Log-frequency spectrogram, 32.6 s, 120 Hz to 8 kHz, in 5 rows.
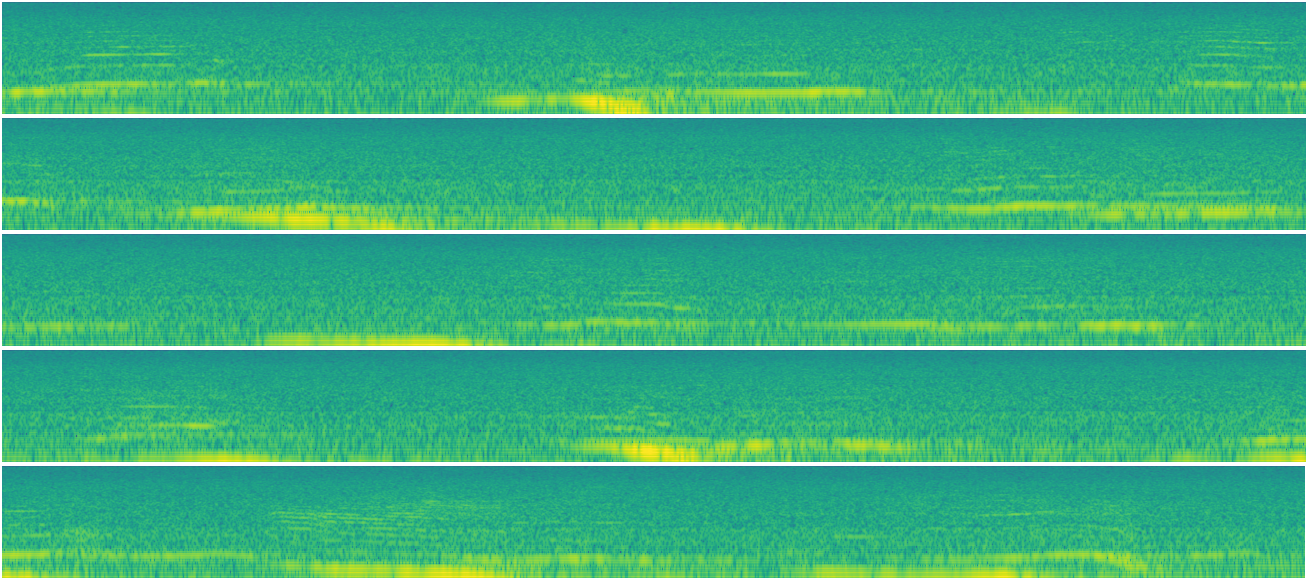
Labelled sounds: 0.4	0.7	humpback whale, 1.0 to 2.6 kHz
6.0	6.4	humpback whale, 1.0 to 1.9 kHz
20.2	20.4	humpback whale, 0.93 to 1.0 kHz
27.4	28.6	humpback whale, 1.0 to 1.9 kHz
31.0	31.3	humpback whale, 1.2 to 1.5 kHz

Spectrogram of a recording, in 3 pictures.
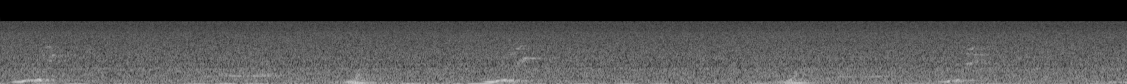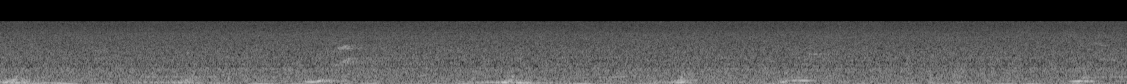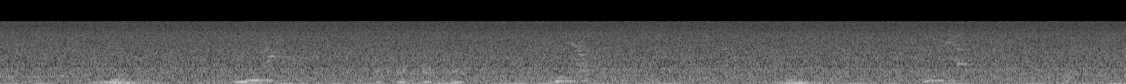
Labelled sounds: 5.2	5.4	humpback whale, 0.96 to 1.3 kHz

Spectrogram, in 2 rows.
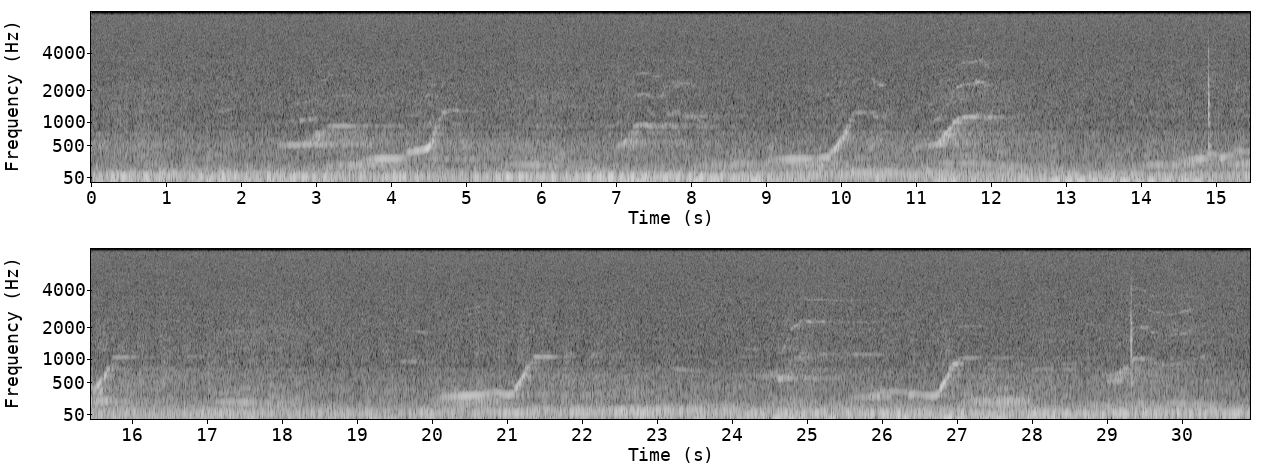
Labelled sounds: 3.1	3.5	humpback whale, 0.80 to 0.99 kHz
4.6	4.9	humpback whale, 1.0 to 1.4 kHz
7.2	8.2	humpback whale, 0.80 to 2.4 kHz
10.0	10.4	humpback whale, 0.80 to 1.3 kHz
11.4	12.0	humpback whale, 0.80 to 3.6 kHz
15.7	16.1	humpback whale, 0.99 to 1.1 kHz
19.6	19.9	humpback whale, 0.86 to 1.1 kHz
21.2	21.7	humpback whale, 0.80 to 1.2 kHz
24.8	25.3	humpback whale, 0.86 to 3.6 kHz
25.6	25.9	humpback whale, 1.1 to 1.2 kHz
26.9	27.3	humpback whale, 0.80 to 1.1 kHz
29.3	29.8	humpback whale, 0.93 to 2.8 kHz

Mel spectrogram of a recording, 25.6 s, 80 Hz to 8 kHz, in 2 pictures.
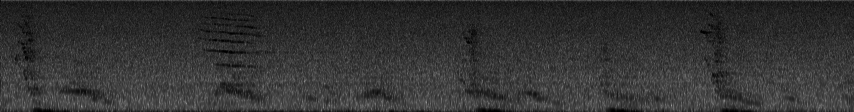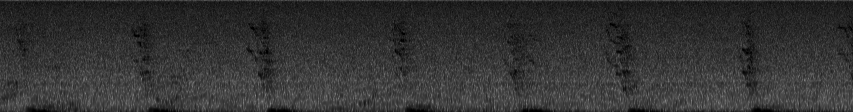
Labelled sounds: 3.0	3.9	humpback whale, 1.3 to 5.4 kHz
10.7	11.0	humpback whale, 0.80 to 1.2 kHz
22.0	22.3	humpback whale, 0.93 to 1.2 kHz

